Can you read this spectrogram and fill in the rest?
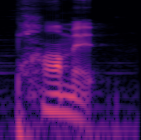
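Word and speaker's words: Pawmot: wolf Glick video and he called this one pomet which apparently is the uh actual pronunciation they have them say that in uh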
